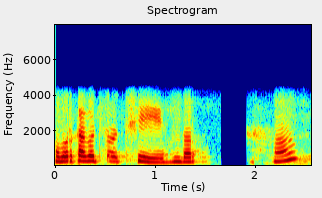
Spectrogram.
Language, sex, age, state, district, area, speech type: Odia, female, 30-45, Odisha, Malkangiri, urban, conversation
